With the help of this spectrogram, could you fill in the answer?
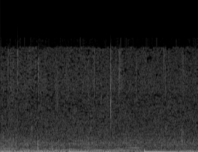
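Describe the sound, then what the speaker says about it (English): Steady rain falling in the horror RPG Pathologic, an even patter of drops on surfaces filling the whole stretch with a few low thuds underneath and no talking. "It is raining."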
